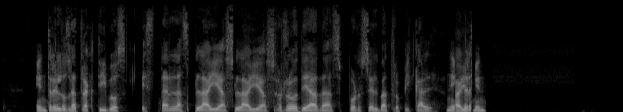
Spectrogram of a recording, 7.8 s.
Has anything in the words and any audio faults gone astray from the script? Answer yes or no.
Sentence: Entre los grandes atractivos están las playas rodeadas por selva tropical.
yes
